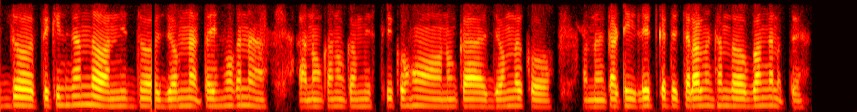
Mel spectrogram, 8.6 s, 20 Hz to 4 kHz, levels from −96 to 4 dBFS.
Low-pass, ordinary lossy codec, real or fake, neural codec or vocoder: 3.6 kHz; none; real; none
